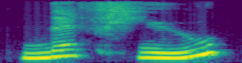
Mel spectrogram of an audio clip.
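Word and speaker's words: nephew: fui ou le neveu attention à la prononciation de ses dernières lettres nef you in heels la nièce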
